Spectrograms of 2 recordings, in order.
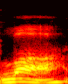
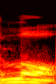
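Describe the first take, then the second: First: The vowel is a plain, open 'ah' sound. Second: The vowel is a lower, exaggerated 'aw' sound. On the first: This is the usual American way. "instead of saying la" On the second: This is how people in New England say it. "you say law, aw, law"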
